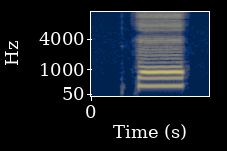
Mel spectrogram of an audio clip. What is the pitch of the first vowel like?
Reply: high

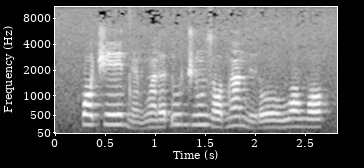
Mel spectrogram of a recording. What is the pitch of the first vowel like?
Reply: high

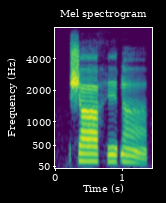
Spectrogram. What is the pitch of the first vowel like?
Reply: high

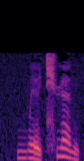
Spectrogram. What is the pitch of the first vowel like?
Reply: low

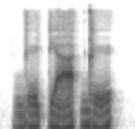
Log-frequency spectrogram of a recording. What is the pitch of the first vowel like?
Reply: low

